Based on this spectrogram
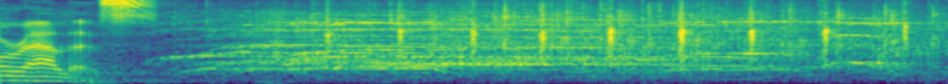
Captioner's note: applause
